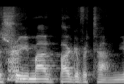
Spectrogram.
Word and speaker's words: Srimad Bhagavatam: The Srimad Bhagavatam, yeah.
